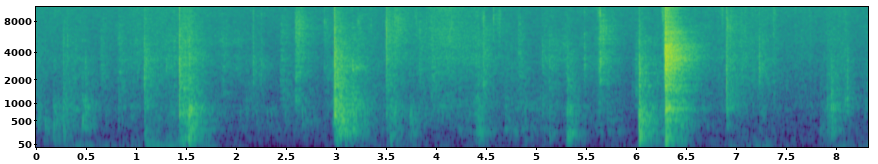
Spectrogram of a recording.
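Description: Wooden cabinet door of a carved sideboard being opened, something put inside, and shut: a few sharp wooden knocks and clatters, the loudest a little past the middle.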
